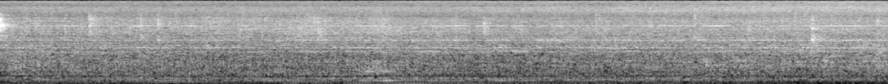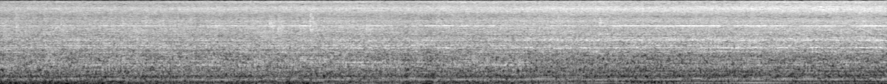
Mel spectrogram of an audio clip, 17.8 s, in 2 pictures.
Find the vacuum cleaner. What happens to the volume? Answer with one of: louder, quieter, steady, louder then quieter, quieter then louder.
louder.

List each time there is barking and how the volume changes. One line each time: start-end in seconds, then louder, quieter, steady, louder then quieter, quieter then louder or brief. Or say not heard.
not heard.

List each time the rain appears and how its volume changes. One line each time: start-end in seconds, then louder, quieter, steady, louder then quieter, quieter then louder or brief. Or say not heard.
0.0-17.7 steady.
